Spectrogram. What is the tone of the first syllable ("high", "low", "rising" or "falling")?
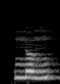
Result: rising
